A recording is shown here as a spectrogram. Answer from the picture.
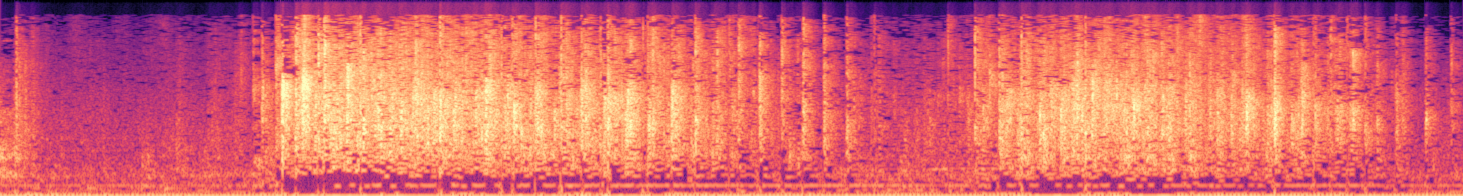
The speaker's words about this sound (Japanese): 教会から、ささやかですけれどもプレゼントがありますのでお渡しさせていただきます。お渡しするときに拍手を持っていただきます。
